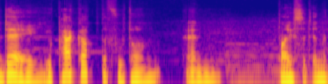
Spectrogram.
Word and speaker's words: futon: listening to the pronunciation in the game futon is the um correct pronunciation but in english we would know it as futon which is not the same thing this is a set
